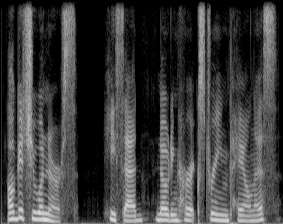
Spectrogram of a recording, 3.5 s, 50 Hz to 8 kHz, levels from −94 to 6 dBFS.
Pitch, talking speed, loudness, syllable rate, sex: 200 Hz, 185 wpm, -17 LUFS, 5.8 syllables/s, female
